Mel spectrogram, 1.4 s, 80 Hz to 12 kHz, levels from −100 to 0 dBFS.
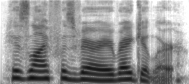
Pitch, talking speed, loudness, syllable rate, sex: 215 Hz, 210 wpm, -14 LUFS, 6.1 syllables/s, female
